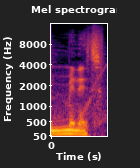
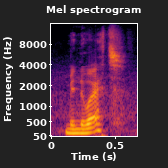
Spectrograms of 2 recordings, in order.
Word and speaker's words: minuet: I know I never pronounce a minute that's not right minuet like duet yeah pronunciation is not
